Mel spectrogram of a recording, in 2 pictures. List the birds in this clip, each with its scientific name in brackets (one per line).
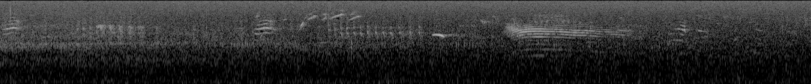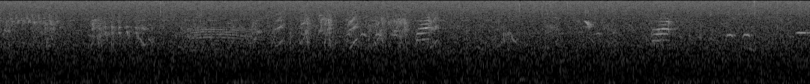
Gray-backed Camaroptera (Camaroptera brevicaudata)
Red-cheeked Cordonbleu (Uraeginthus bengalus)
